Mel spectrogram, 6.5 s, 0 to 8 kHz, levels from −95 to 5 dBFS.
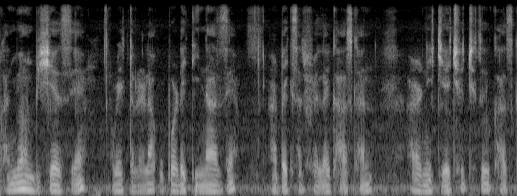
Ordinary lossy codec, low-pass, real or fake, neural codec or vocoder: none; 7.2 kHz; real; none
